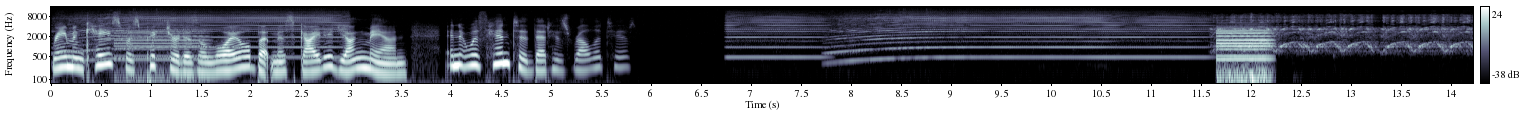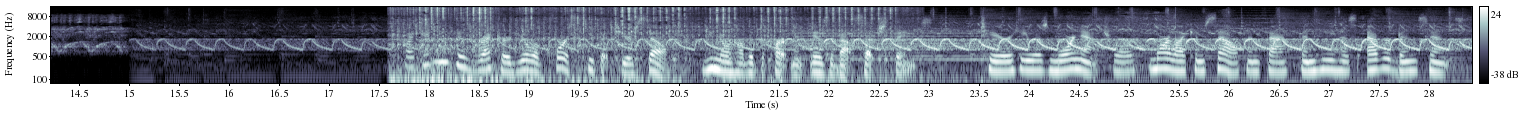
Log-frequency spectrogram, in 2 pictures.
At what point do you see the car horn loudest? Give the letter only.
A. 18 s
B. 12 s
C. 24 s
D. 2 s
B.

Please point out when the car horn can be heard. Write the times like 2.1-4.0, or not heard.
0.6-1.6, 11.7-12.2, 21.6-23.6.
